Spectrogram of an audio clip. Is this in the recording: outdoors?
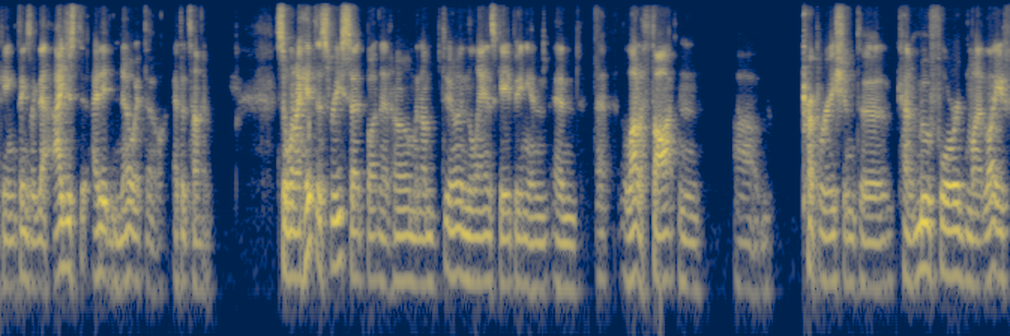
no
